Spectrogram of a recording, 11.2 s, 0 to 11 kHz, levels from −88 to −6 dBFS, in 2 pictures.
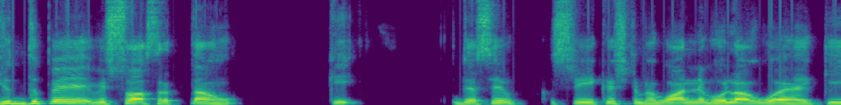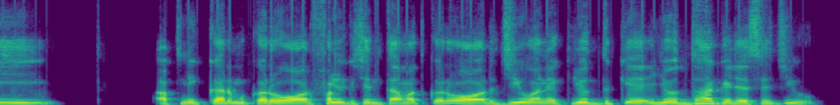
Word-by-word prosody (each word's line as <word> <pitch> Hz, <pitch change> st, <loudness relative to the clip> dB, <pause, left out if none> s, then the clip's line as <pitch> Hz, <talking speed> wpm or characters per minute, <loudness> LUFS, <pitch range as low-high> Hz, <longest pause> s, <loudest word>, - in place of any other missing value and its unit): युद्ध 195 Hz, 0 st, +1 dB
पे 190 Hz, -3 st, +1 dB
विश्वास 165 Hz, +2 st, +2 dB
रखता 160 Hz, +1 st, -2 dB
हूँ 155 Hz, 0 st, -2 dB, 0.6 s
कि, -, -, -5 dB, 0.7 s
जैसे 160 Hz, +1 st, -2 dB, 0.3 s
श्रीकृष्ण 165 Hz, +2 st, -4 dB
भगवान 155 Hz, +1 st, +1 dB
ने 160 Hz, -, -1 dB
बोला 155 Hz, +1 st, +4 dB
हुआ 155 Hz, -1 st, +3 dB
है 150 Hz, +1 st, 0 dB
कि 150 Hz, -1 st, -3 dB, 0.7 s
अपनी 155 Hz, +2 st, -2 dB
कर्म 175 Hz, 0 st, +3 dB
करो 165 Hz, 0 st, +3 dB
और 155 Hz, 0 st, +6 dB
फल 165 Hz, +1 st, +2 dB
की 155 Hz, -, -6 dB
चिंता 160 Hz, +1 st, 0 dB
मत 160 Hz, 0 st, -2 dB
करो 160 Hz, -, 0 dB
और 155 Hz, -1 st, +5 dB
जीवन 165 Hz, 0 st, +2 dB
एक 160 Hz, -2 st, -3 dB
युद्ध 165 Hz, -2 st, 0 dB
के 165 Hz, -2 st, +1 dB
योद्धा 170 Hz, +1 st, +2 dB
के 160 Hz, -1 st, -1 dB
जैसे 150 Hz, 0 st, 0 dB
जियो। 140 Hz, 0 st, -7 dB
160 Hz, 170 wpm, -17 LUFS, 155-165 Hz, 0.7 s, और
